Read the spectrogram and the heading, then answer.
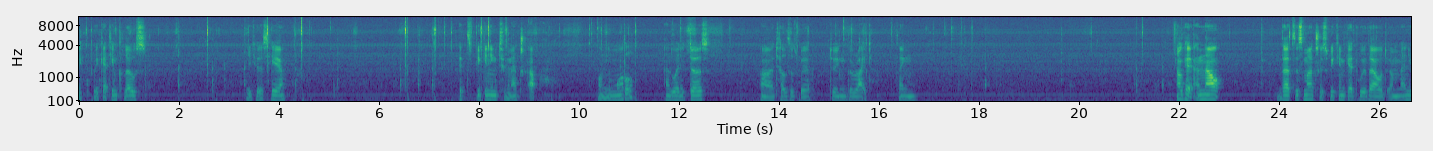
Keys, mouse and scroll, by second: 4.7 Tab, 7.5 Tab, 8.2 Tab, 9.6 r, 11.2 s, 12.7 r, 14.7 s, 15.7 r, 18.0 Tab, 21.9 middle click.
